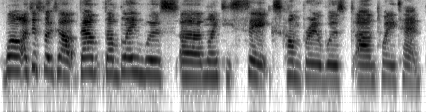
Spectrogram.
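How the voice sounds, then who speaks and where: British woman, fairly high voice, casual conversational podcast chat. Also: fairly even intonation, unhurried, fairly bright tone. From Britain. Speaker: podcast panelist.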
